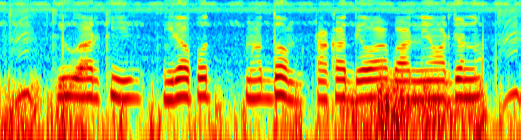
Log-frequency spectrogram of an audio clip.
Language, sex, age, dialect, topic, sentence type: Bengali, male, 36-40, Northern/Varendri, banking, question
